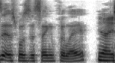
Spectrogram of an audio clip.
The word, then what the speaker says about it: filet: it was the same filet yeah I said Philip I think Phil it yeah and I was like what you know how that's pronounced that it's not pronounced to fill it yeah so I'm working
